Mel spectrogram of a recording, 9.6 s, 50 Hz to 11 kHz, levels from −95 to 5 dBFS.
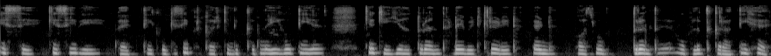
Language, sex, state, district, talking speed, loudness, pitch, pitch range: Hindi, female, Chhattisgarh, Balrampur, 145 wpm, -34 LUFS, 220 Hz, 210-235 Hz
